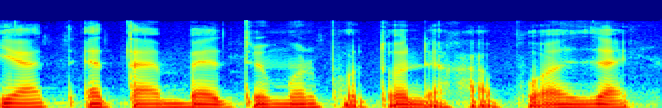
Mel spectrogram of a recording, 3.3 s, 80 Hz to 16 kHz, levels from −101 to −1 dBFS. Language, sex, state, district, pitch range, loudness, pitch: Assamese, male, Assam, Kamrup Metropolitan, 110-125 Hz, -14 LUFS, 115 Hz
